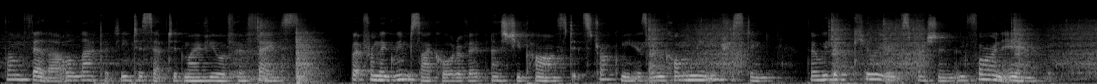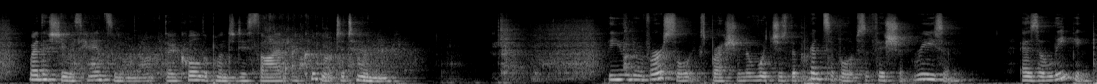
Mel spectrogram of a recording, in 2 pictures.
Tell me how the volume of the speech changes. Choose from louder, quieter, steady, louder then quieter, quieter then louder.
steady.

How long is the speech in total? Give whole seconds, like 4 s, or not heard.
20 s.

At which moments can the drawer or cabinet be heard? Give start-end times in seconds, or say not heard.
2.2-3.2, 8.7-9.9, 18.6-19.9.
